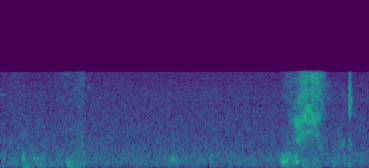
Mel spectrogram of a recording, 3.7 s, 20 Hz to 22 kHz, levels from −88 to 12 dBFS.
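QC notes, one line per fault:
Nothing stood out on listening to this speech, which comes through a G.711 mu-law call path at 64 kbps that leaves nothing above 4 kHz.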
